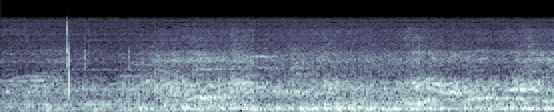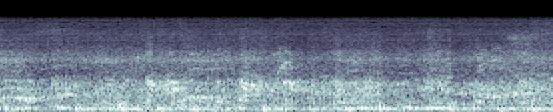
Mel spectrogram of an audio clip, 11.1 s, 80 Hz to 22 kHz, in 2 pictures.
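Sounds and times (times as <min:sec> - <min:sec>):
echoing exercise music: 0:00.0 - 0:11.0.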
